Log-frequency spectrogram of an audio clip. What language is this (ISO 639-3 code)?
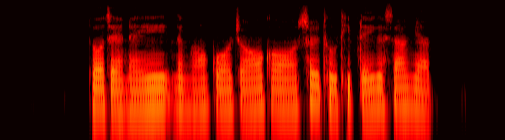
yue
